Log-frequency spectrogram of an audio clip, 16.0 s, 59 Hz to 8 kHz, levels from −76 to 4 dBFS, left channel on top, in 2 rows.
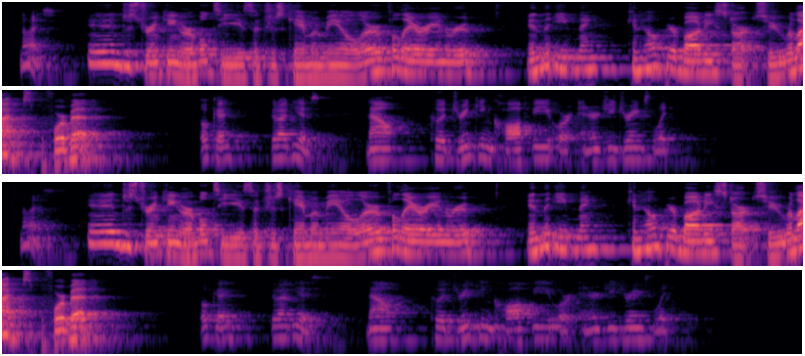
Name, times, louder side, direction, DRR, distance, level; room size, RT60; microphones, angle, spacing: voice 1, 0.2-0.5 10.0-10.4 10.7-11.2 11.6-11.9 12.3-14.7, left 3 dB, 75° left, 6 dB, 1.6 m, -37 dB
voice 2, 0.9-4.7 5.2-6.0 6.3-9.0, right 1 dB, 15° right, 5 dB, 1.2 m, -27 dB
18.0 x 12.0 x 5.3 m, 0.97 s
head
